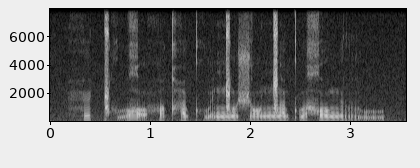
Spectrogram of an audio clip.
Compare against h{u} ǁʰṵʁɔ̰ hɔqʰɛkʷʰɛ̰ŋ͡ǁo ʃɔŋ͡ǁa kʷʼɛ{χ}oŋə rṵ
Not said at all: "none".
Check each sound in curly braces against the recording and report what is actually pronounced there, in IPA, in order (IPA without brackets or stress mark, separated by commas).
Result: ʏ, χ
